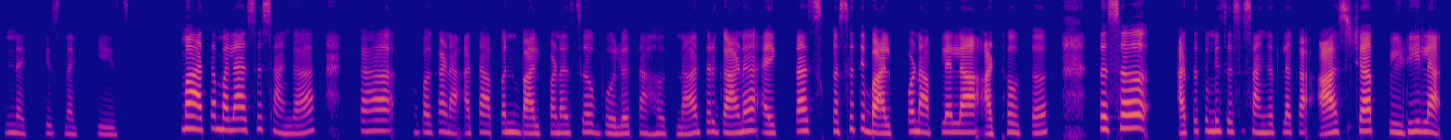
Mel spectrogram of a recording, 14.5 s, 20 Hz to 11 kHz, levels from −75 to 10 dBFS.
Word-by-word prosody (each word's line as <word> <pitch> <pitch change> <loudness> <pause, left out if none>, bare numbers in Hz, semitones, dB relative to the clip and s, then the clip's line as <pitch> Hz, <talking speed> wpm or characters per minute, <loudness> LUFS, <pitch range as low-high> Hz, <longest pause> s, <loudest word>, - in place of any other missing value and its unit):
नक्कीच, 190 -1 -14
नक्कीच. 165 -1 -17 0.5
मग 300 - +7
आता 285 +2 +4
मला 270 -2 +2
असं 270 +2 -5
सांगा, 200 -8 -4 0.5
का 245 +1 -1 0.3
बघा 215 +1 -5
ना 190 - -5
आता 190 +3 -7
आपण 215 +1 -5
बालपणाचं 195 +2 -4
बोलत 185 0 -8
आहोत 185 0 -9
ना, 170 +2 -4
तर 230 - -5
गाणं 205 +5 +2
ऐकताच 240 +5 0
कसं 230 +5 -1
ते 285 - 0
बालपण 200 +3 +3
आपल्याला 210 +1 +1 0.2
आठवतं, 195 +2 -3 0.6
तसं 305 +2 +6 0.4
आता 200 +5 -3
तुम्ही 240 -1 -3
जसं 225 +1 -5
सांगितलं 205 -1 -3
का 205 - 0 0.2
आजच्या 225 +4 +6 0.2
पिढीला 220 +1 +1
210 Hz, 130 wpm, -26 LUFS, 190-235 Hz, 0.6 s, मग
